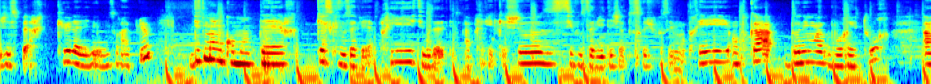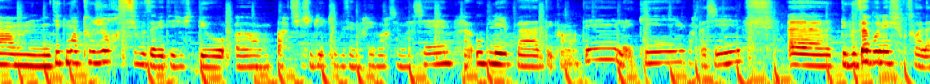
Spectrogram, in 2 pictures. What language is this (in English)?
French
